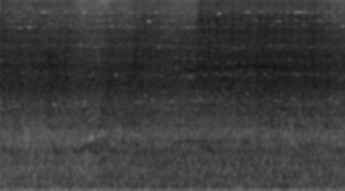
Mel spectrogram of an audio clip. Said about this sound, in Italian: Godiamoci i rumori del Nürburgring e anche i fuochi d'artificio.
